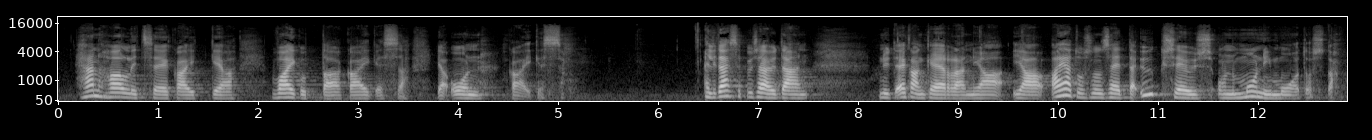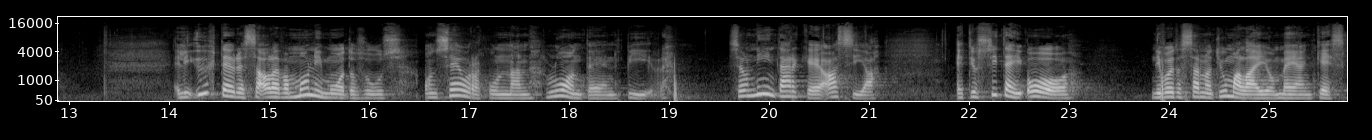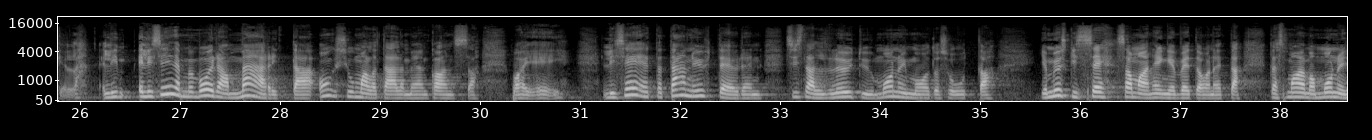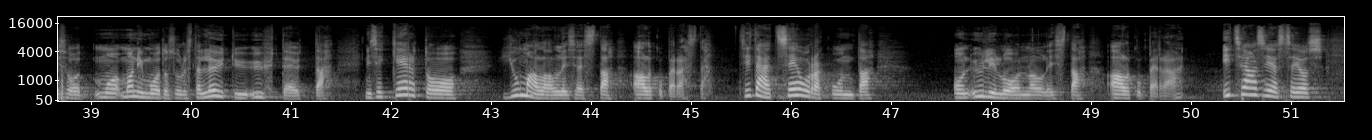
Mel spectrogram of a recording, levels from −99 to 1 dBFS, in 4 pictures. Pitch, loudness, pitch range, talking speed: 180 Hz, -31 LUFS, 165-225 Hz, 115 wpm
